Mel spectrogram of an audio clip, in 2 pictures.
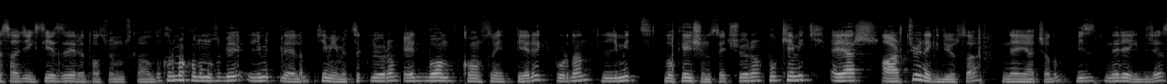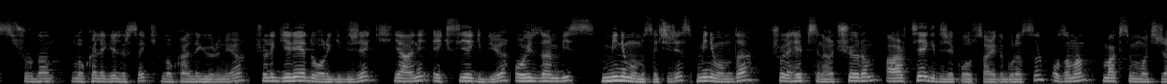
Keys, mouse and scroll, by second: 2.8 n, 3.1 Tab, 4.0 click, 4.8-6.8 drag, 9.8 n, 11.4 click, 11.8-13.2 drag, 14.1 g, 14.1 x, 19.3 click, 19.8-23.3 drag.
